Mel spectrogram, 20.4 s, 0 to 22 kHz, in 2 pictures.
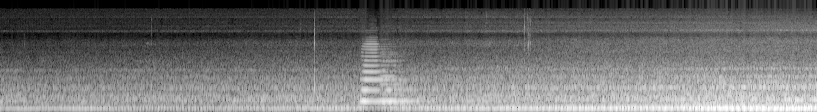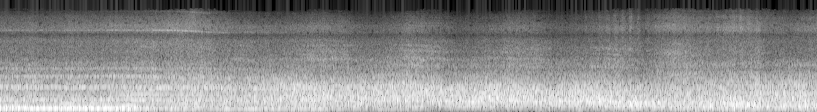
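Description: Class 70 diesel-electric freight locomotive approaching with a steady engine drone that grows louder, sounding one short horn blast about four and a half seconds in. It passes about twelve seconds in, and after that comes the rumble and clatter of its container wagons going by.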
